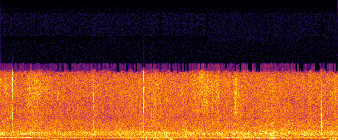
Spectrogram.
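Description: Honeybees buzzing around an open hive during a spring nectar flow, a steady close drone of many wings with individual bees passing near, no voices.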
